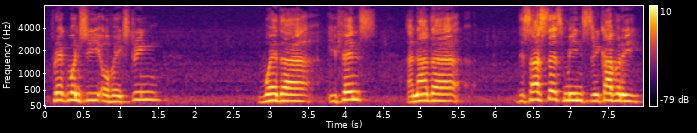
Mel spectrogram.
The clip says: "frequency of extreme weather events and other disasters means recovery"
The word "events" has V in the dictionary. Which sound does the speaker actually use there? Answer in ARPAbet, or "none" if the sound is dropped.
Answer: F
